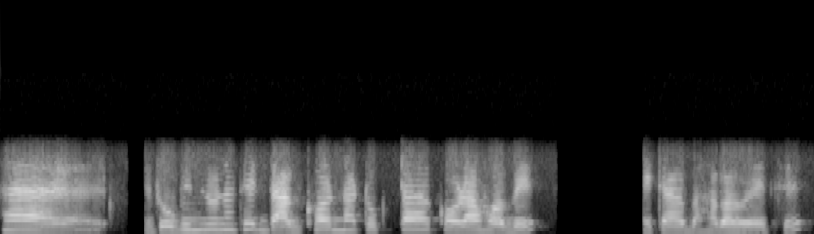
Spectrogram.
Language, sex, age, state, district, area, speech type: Bengali, female, 18-30, West Bengal, North 24 Parganas, rural, conversation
